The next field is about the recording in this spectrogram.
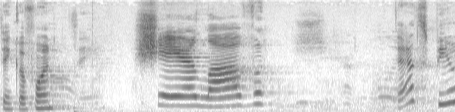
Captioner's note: young voice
